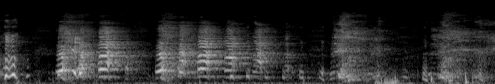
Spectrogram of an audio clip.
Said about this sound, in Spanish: Está tosiendo con el hombro, no se preocupen.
